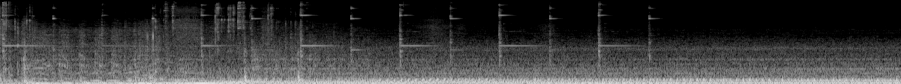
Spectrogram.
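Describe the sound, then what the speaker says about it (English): Keys jingle sharply as a 30-year-old Subaru Loyale's engine turns over and settles into a loud, steady idle rumble, with light metallic clinks continuing on top. "I think I am gonna turn the car on."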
